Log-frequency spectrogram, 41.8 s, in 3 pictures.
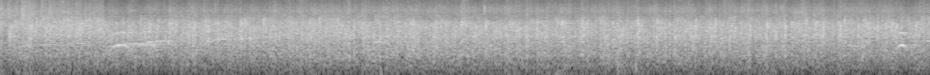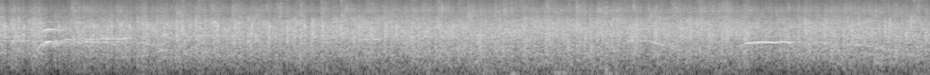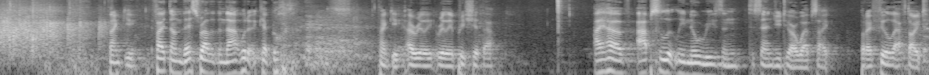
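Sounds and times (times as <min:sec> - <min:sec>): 
applause: 0:00.0 - 0:29.9
speech: 0:30.2 - 0:32.4, 0:33.6 - 0:35.4, 0:36.8 - 0:41.8
laughter: 0:32.0 - 0:34.0, 0:41.6 - 0:41.8.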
